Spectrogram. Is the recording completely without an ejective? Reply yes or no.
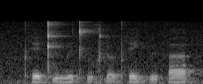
no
